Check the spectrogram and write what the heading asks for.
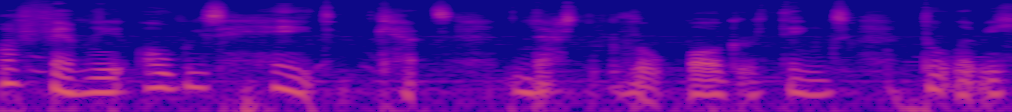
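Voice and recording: The speaker reads aloud in a natural voice.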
